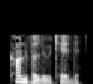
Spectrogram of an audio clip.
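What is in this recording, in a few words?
"convoluted", English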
